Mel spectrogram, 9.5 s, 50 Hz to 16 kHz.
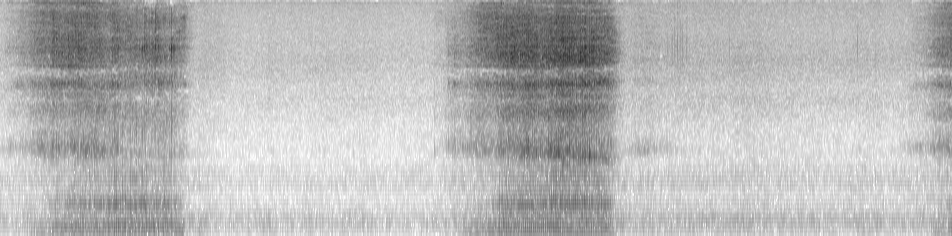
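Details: Adult man snoring: two long, rough, noisy breaths about four seconds apart with quiet pauses between and a third starting at the end, roughly 14 breaths a minute.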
